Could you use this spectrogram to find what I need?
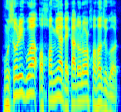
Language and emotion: Assamese, neutral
